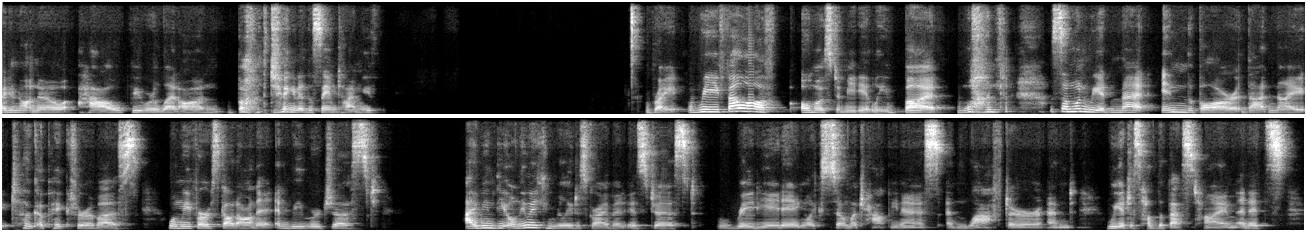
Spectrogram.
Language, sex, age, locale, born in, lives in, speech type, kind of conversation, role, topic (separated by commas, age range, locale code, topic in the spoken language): English, female, 20-24, en-US, United States, United States, conversation, unstructured, none, What’s the story behind a favorite photo on your phone, and why is it meaningful to you?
